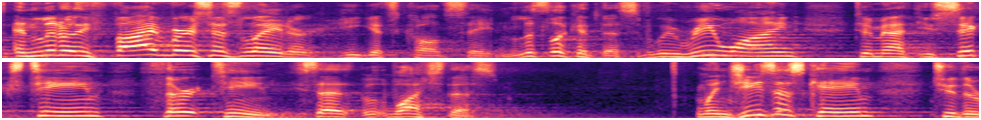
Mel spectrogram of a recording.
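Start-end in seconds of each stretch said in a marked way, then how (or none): none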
